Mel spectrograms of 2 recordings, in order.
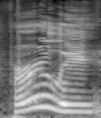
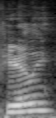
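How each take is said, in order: First: The first syllable sounds like 'fur'. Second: The first syllable sounds like 'fear'. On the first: The speaker calls it right. "actually Furley" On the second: The speaker calls it wrong. "I was trying to do like the Guy Fieri th- type thing"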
